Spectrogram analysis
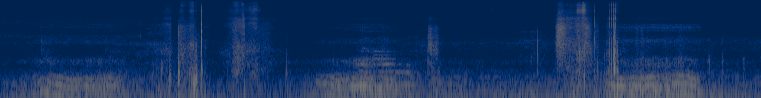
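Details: Mother asleep, snoring loudly with rough snores in uneven cycles, some rattling and fluttering, with quieter breathing between; ordinary snoring.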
